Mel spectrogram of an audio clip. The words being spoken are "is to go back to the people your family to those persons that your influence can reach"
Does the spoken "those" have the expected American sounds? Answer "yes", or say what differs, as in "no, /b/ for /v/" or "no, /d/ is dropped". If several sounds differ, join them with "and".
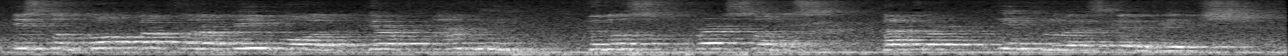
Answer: no, /s/ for /z/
